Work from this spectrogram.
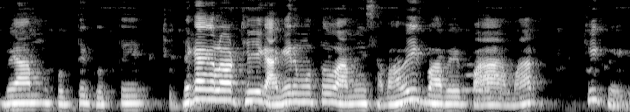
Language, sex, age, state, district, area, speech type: Bengali, male, 45-60, West Bengal, Uttar Dinajpur, rural, spontaneous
